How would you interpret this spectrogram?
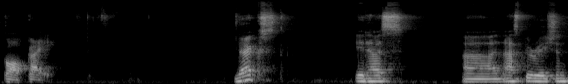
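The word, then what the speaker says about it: ก ไก่: This one is ka without the H, without any air coming out of your mouth when you pronounce this letter, when you sound this letter. That's ka kai.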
